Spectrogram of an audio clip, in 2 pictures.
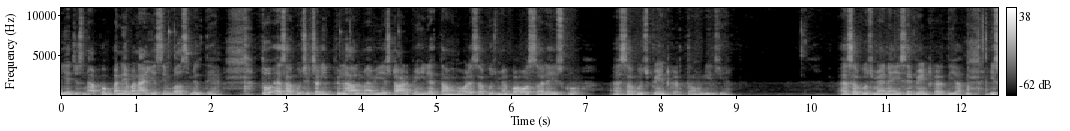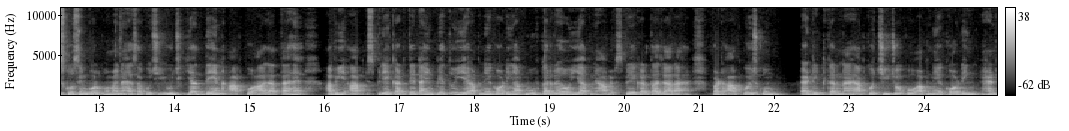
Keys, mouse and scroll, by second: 3.7-8.2 drag, 10.2 alt+scroll down 1, 10.8-11.1 alt+scroll up 1, 12.3 space, 12.7 click, 12.8 space.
